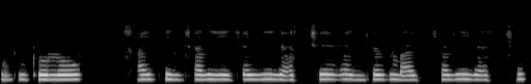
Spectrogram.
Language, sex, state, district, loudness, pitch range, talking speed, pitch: Bengali, female, West Bengal, Dakshin Dinajpur, -22 LUFS, 220-230 Hz, 115 wpm, 225 Hz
